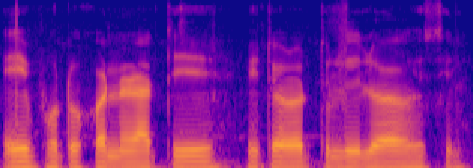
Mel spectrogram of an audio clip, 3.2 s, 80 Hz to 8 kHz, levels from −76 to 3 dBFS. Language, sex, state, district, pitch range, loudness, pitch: Assamese, male, Assam, Sonitpur, 100-105 Hz, -20 LUFS, 100 Hz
